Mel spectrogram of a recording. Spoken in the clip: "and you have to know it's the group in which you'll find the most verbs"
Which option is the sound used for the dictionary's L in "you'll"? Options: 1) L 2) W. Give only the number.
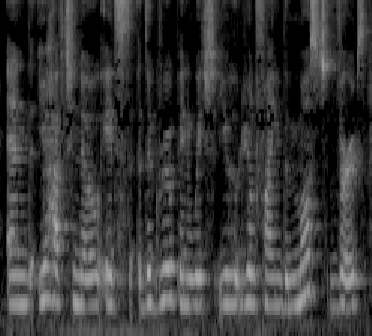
1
